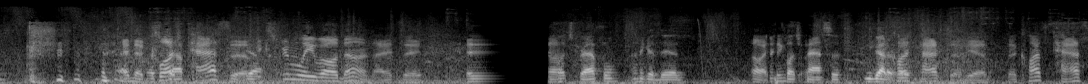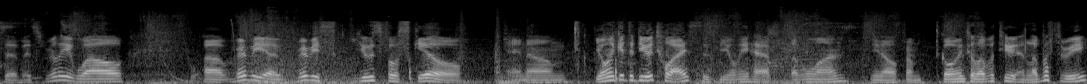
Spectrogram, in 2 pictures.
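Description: A long network dropout is the likely cause of the break from 4.73 to 5.50 s. The incoming sound stops. The receiver stretches the last fragment into a decaying buzz or hiss, which then gives way to about 0.4 s of silence. When the audio returns it has skipped ahead, and about 0.4 s of the original never plays. Around 0.4 s of delay builds up behind the interruption.

Jitter buffer speed-up follows, as the receiver works off that surplus delay. It repeatedly cuts out short pitch-period-sized pieces, so the sound runs fast without changing pitch. From 6.05 to 6.63 s it plays at 107% speed, dropping a few tens of milliseconds. From 7.25 to 8.70 s it runs at 117%, shedding roughly 0.3 s, and sounds clearly hurried. From 9.88 to 10.18 s it runs at 110%, losing a few tens of milliseconds more.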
